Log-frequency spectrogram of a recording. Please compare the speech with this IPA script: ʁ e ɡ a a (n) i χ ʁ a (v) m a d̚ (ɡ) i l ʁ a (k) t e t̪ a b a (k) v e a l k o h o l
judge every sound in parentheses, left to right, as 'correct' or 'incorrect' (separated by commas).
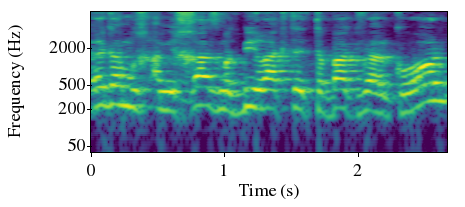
incorrect, incorrect, incorrect, correct, correct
